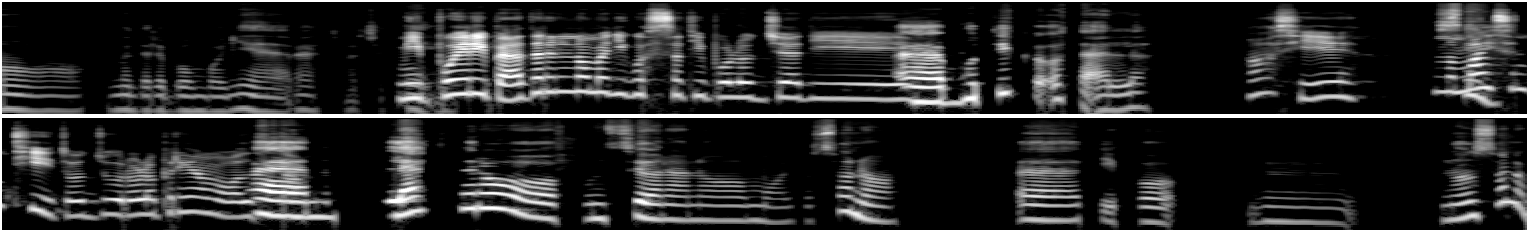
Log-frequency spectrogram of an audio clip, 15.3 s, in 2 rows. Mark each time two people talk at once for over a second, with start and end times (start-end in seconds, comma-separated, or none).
none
